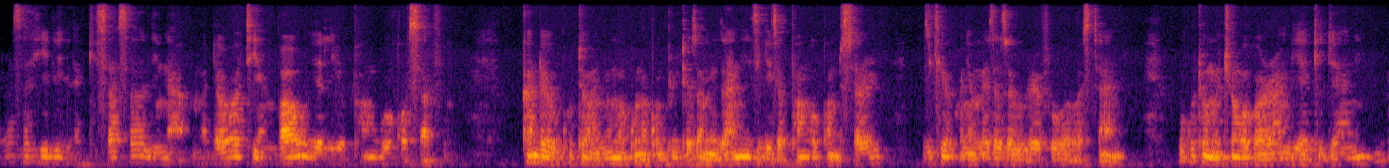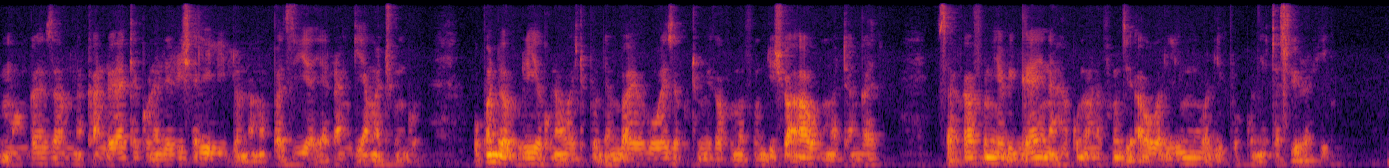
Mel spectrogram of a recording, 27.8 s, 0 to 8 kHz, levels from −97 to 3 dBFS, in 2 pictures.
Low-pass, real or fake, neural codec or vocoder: 7.2 kHz; real; none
